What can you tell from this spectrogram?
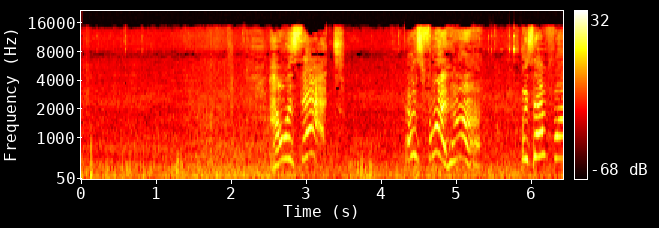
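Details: Alaskan Malamute named Tonka, riding in a vehicle at a car wash, gives a series of rising-and-falling, howl-like 'woo' vocalizations in three bursts over a steady low engine and machinery hum.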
